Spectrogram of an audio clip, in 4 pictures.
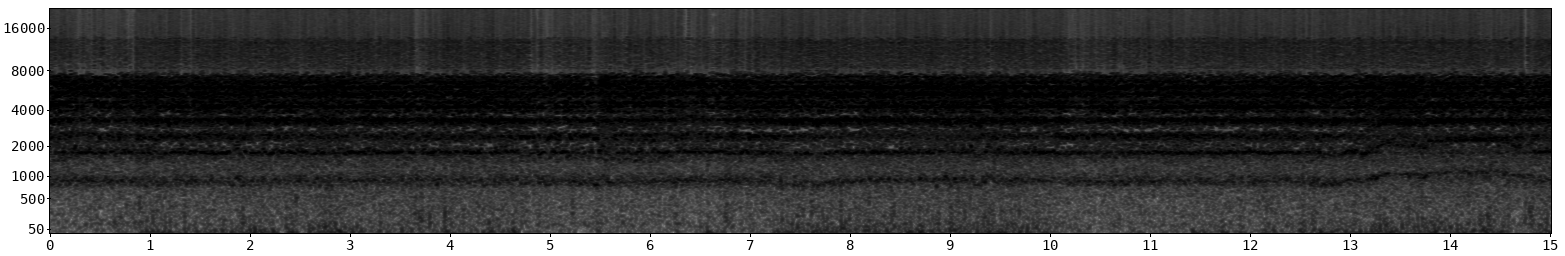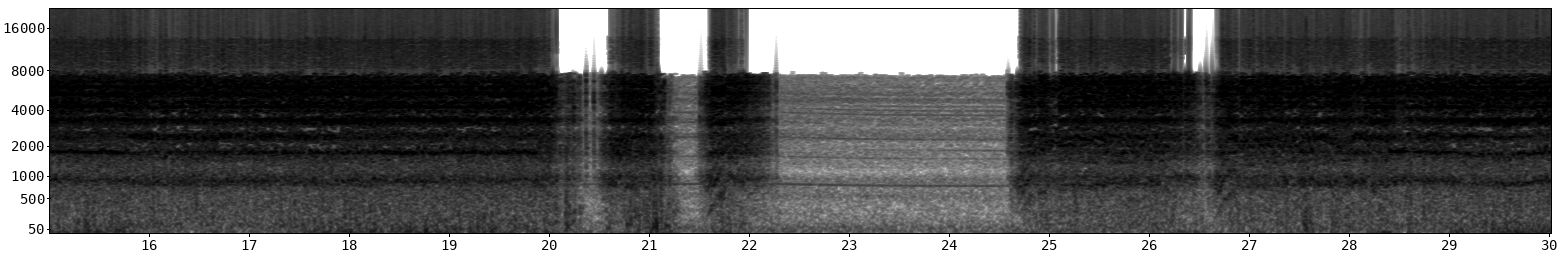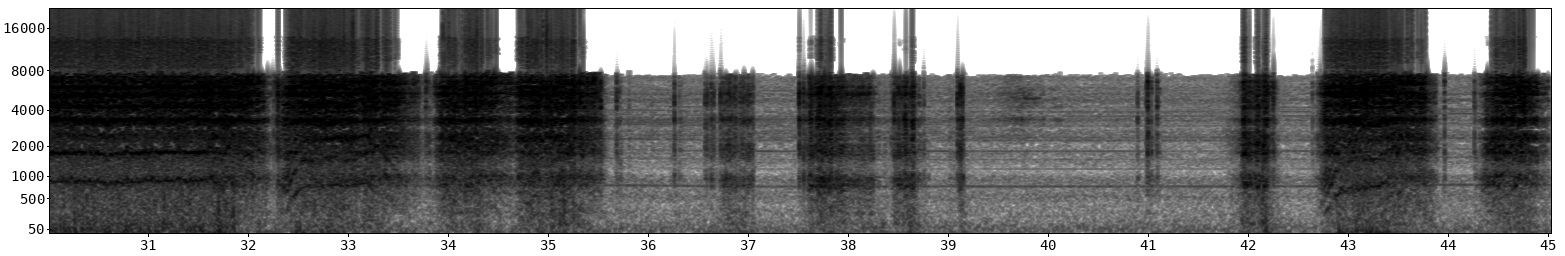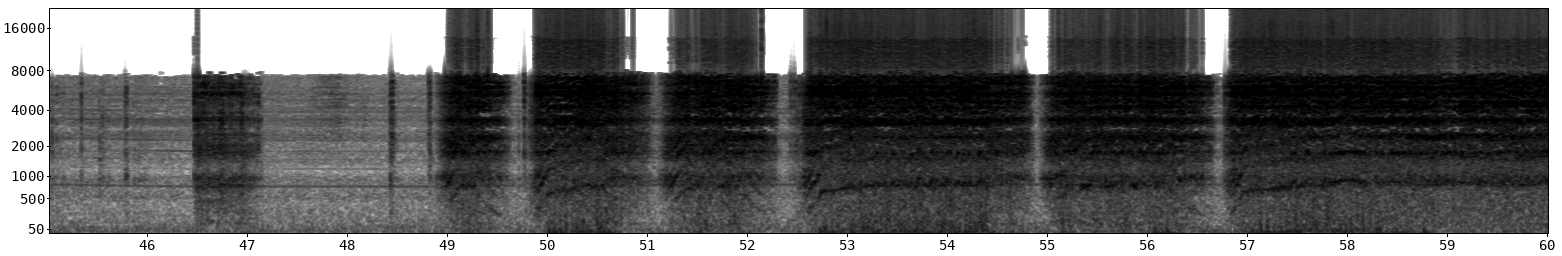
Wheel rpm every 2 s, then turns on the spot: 230, 230, 220, 220, 230, 230, 250, 260, 220, 210, 60, 0, 100, 150, 220, 210, 110, 60, 10, 10, 0, 60, 20, 10, 40, 100, 130, 140, 140, 220.
36-40 46-48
